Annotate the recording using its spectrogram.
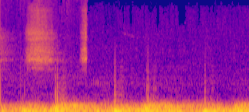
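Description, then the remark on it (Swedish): Heartbeat through a stethoscope on the chest with a heart murmur caused by turbulent blood flow: a steady low whooshing rumble beneath regular muffled thumps about every half second to second, fairly loud, with a couple of brief faint high noises. “när man lyssnar med stetoskopet på bröstet så kan man höra mm. blåsljud. Och blåsljud mm. är ju turbulens i blodflödet.”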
